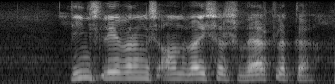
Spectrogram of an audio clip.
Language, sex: Afrikaans, male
